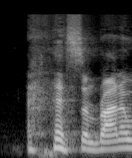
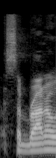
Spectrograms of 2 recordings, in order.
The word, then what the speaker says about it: Sambrano: Sambrano with an S, not like Carlos Zambrano. So Sambrano with an S and then U L I S E S.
